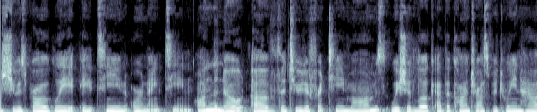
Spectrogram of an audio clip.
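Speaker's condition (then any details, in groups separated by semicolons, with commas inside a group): No condition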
